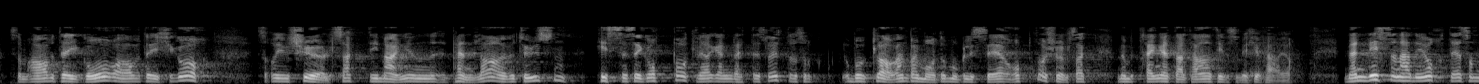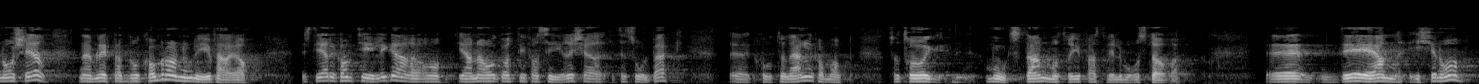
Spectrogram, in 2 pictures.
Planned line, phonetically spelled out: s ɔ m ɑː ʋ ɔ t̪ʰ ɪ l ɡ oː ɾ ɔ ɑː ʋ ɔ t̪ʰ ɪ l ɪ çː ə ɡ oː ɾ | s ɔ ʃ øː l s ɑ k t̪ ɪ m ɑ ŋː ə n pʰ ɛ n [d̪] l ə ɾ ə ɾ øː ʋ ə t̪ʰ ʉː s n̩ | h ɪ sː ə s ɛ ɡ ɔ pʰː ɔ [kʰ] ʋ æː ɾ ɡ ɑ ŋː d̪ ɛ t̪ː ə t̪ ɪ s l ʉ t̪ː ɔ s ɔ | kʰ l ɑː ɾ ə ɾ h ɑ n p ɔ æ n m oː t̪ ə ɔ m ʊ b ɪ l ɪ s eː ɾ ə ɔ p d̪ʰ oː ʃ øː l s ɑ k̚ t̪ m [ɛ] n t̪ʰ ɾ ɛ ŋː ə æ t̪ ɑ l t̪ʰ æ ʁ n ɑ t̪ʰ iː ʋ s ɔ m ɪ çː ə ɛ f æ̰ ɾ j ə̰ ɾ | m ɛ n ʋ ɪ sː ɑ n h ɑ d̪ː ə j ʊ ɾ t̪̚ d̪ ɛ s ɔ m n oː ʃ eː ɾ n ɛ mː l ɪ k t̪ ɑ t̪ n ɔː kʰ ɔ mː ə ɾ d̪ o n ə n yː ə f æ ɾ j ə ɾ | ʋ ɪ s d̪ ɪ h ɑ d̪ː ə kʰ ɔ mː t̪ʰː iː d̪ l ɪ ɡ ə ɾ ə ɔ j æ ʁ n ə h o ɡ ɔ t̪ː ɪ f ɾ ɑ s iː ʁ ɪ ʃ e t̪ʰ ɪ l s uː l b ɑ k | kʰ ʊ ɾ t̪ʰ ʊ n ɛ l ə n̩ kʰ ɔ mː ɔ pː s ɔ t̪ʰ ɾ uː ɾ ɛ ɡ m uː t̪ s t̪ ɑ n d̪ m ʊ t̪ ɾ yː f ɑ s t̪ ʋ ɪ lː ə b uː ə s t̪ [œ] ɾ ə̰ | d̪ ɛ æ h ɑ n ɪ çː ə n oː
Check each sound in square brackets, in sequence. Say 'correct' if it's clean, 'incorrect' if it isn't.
correct, correct, correct, correct

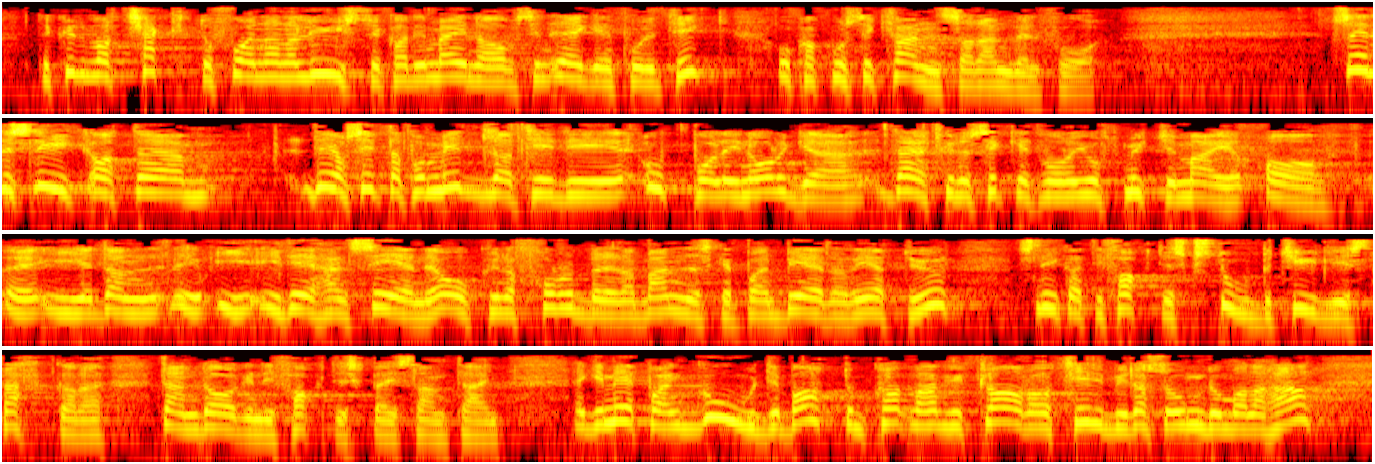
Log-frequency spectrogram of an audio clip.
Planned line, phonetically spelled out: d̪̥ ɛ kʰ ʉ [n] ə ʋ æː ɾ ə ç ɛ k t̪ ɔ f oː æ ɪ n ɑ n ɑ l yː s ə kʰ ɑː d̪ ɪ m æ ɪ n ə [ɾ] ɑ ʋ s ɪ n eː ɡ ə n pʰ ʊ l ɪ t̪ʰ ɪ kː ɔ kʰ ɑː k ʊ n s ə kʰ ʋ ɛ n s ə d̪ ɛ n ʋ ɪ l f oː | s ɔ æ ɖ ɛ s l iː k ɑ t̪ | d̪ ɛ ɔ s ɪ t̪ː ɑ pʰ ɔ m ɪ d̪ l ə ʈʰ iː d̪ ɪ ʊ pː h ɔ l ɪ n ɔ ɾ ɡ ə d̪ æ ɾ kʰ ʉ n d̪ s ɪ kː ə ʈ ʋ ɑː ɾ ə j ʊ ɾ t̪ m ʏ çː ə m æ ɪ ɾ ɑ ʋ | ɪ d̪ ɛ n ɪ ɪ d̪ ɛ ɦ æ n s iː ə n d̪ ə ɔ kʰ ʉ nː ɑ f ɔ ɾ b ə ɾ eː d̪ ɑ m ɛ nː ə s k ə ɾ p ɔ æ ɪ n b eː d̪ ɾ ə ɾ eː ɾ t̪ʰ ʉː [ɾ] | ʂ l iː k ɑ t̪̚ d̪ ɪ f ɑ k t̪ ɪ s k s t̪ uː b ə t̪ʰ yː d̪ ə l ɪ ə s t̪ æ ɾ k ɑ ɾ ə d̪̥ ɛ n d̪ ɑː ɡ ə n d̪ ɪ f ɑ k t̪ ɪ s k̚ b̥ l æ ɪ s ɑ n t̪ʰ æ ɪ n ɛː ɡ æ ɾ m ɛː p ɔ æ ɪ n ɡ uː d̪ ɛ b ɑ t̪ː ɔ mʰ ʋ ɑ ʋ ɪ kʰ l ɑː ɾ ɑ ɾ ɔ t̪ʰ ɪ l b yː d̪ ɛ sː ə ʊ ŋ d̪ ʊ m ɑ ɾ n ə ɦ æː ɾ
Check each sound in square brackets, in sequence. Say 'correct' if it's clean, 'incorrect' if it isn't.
incorrect, correct, correct

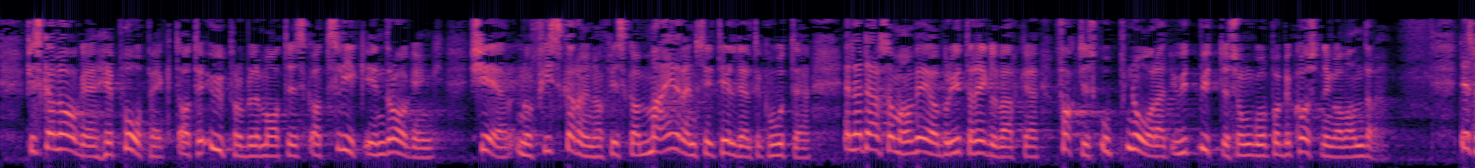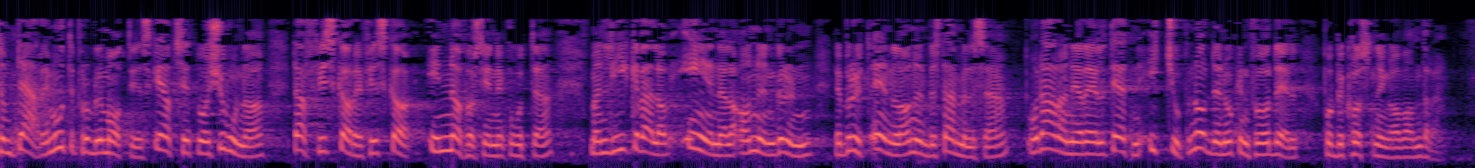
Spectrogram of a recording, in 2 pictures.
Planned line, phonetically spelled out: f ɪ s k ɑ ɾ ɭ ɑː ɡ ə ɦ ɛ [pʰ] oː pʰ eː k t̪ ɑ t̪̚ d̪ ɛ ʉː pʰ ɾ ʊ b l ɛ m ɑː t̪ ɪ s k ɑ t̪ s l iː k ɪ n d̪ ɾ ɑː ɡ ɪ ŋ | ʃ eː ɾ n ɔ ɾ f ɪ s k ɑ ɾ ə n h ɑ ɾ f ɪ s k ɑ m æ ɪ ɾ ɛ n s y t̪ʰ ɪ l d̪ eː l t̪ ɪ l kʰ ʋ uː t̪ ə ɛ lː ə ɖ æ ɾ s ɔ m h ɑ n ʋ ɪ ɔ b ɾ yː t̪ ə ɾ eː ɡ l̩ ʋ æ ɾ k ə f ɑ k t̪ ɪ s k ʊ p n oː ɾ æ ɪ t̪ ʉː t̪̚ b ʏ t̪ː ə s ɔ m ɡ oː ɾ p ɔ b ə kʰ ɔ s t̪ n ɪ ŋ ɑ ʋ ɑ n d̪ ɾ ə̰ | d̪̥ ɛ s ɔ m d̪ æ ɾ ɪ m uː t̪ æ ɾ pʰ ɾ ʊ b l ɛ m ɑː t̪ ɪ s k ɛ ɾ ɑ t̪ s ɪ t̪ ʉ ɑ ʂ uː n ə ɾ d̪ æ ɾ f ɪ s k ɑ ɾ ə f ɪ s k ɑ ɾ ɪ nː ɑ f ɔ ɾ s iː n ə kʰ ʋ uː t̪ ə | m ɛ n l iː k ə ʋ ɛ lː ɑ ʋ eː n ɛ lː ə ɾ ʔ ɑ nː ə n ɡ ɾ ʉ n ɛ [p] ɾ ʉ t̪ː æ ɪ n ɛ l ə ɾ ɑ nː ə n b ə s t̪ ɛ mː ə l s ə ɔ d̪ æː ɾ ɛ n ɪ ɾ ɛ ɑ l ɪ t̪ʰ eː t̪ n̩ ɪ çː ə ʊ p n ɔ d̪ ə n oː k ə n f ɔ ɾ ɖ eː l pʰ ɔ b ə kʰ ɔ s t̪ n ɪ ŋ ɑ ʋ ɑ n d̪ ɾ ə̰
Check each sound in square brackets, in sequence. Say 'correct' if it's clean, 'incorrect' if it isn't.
correct, incorrect

